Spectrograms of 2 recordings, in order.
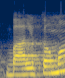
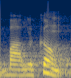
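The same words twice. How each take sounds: First: बालकम with an extra a after the m, "balkama"; wrong final vowel. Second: बालकम closed on m, no vowel after it; lower-pitched बालकम, final a left off; correct halant ending. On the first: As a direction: sound an open vowel at the end of बालकम. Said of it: "बालकम नहीं बोलेंगे". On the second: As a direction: end बालकम with the lips shut on m. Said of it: "स्वर की मात्रा को उच्चारित हम नहीं करेंगे". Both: Shown as a demonstration.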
